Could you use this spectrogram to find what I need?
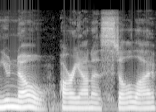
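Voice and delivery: ordinary delivery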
